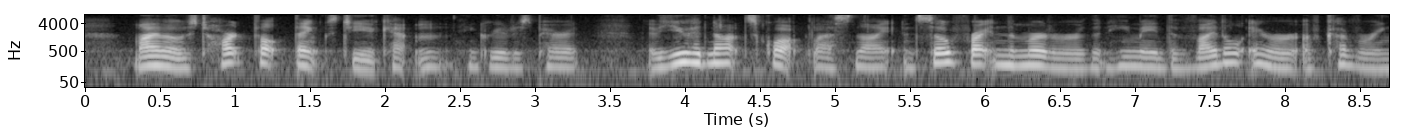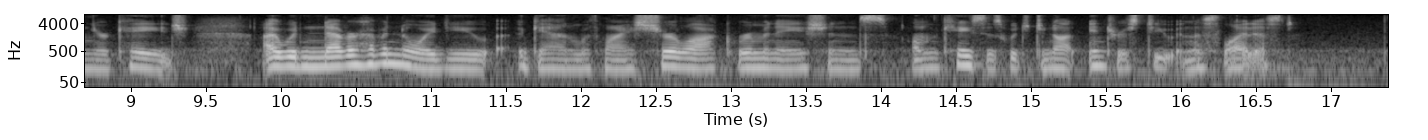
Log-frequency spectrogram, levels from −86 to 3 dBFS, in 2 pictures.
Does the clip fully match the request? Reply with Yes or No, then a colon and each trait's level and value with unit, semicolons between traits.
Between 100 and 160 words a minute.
No: average, 185 wpm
